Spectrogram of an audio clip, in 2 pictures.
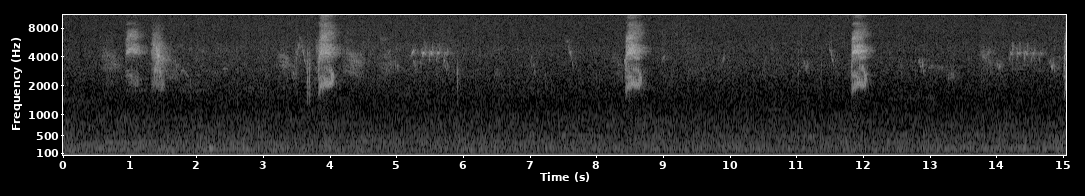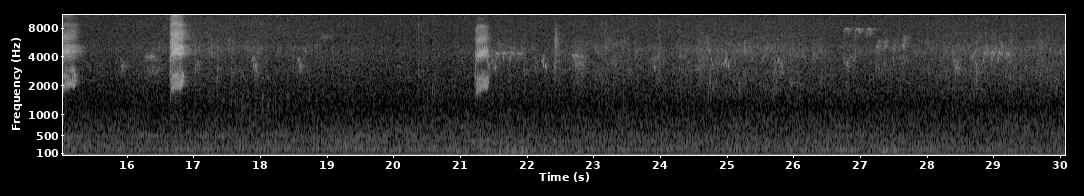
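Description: Short bird calls every few seconds, seven or so in all, the loudest a little past halfway, over a steady low background noise.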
